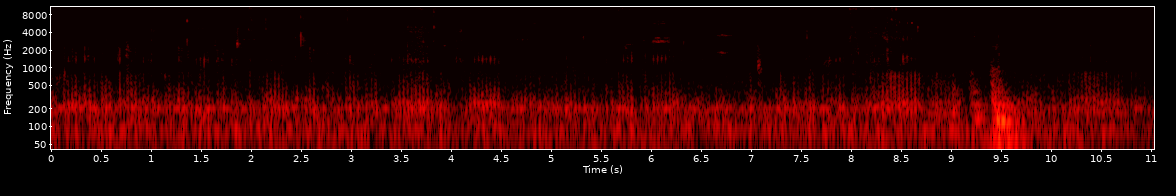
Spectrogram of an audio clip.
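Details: A Siamese cat called Rachel keeps up a soft, even purr while biting, a deep steady drone lasting throughout, with one dull thump near the end.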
